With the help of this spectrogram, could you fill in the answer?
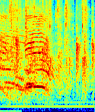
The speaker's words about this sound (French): Je voudrais quelques applaudissements pour mes camarades de l'orchestre.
